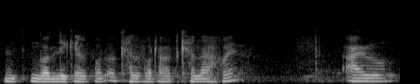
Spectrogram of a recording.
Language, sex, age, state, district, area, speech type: Assamese, male, 30-45, Assam, Dibrugarh, rural, spontaneous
